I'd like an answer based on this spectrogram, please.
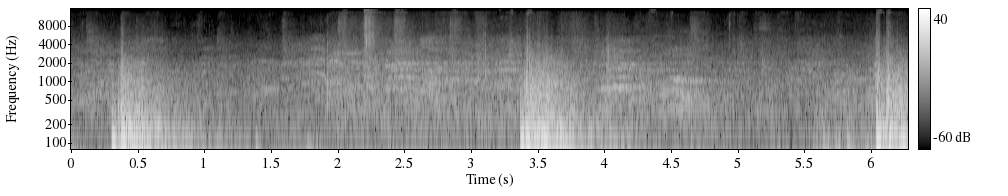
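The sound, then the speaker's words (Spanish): Three deep, heavy booms of US artillery shelling the west side of Mosul, heard from a school yard, spaced a few seconds apart, each a loud low thud with a rumbling tail, with murmuring voices between them. “desde el patio de la escuela Kufa, se escuchan los graves sonidos de una unidad de la artillería de Estados Unidos que bombardea el lado oeste de la ciudad”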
